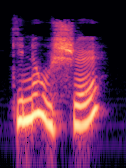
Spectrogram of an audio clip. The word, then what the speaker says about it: Gnosjö: GN at the beginning of a word is G plus N, unlike English. – Gnosjö.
